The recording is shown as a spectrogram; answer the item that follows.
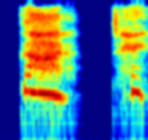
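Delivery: trembling voice. Narrator reads a woman's line to tate in an intimate scene: shaky voice. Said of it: "she says in a shaky voice".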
